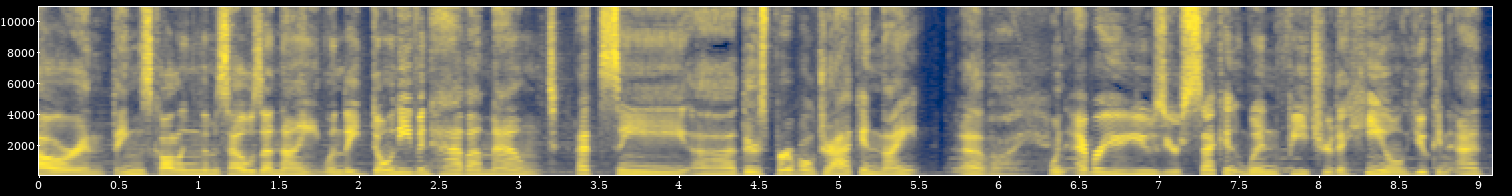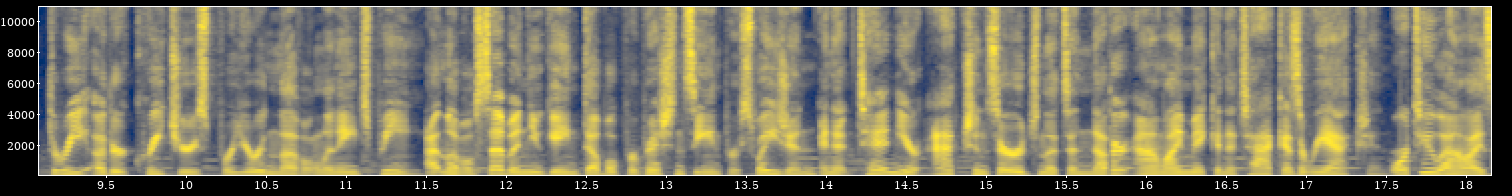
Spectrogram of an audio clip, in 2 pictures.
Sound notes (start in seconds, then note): 5.5 sigh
